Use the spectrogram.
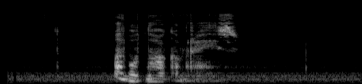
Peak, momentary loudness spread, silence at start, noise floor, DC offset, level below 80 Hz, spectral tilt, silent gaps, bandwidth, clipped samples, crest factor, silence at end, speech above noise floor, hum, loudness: -10 dBFS; 12 LU; 1.15 s; -56 dBFS; under 0.1%; -76 dBFS; -4 dB/octave; none; 11.5 kHz; under 0.1%; 24 dB; 1.25 s; 27 dB; none; -29 LUFS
